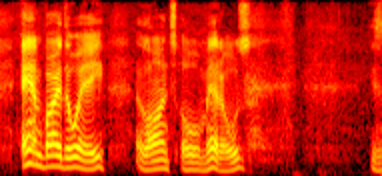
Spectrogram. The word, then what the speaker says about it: L'Anse aux Meadows: I was calling it Lance Ometos before and I think I heard them pronounce it as Lance which I should have known since it's a French word. And by the way, Lance O Meadows is not only just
